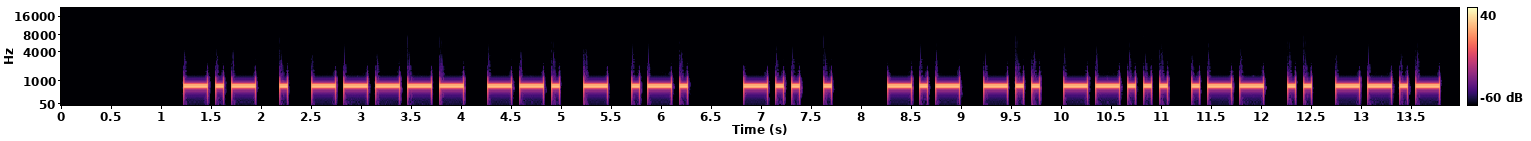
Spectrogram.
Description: Morse code, heard as a keyed tone, about 15 wpm, 700 Hz. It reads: KE0GTR DE KD7WIQ
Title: USA Callsign DE Callsign - 6 Characters - 15wpm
